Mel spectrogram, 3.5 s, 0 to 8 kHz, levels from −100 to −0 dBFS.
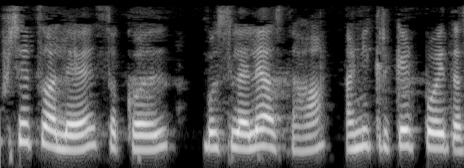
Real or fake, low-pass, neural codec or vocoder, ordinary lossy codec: real; 7.2 kHz; none; MP3, 48 kbps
